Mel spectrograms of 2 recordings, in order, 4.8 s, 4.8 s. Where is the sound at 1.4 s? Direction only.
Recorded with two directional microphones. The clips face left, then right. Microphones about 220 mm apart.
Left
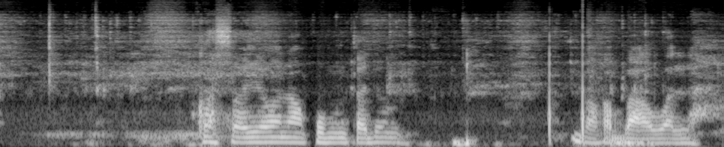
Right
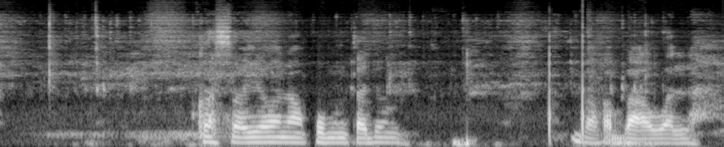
40° right (ahead or behind).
